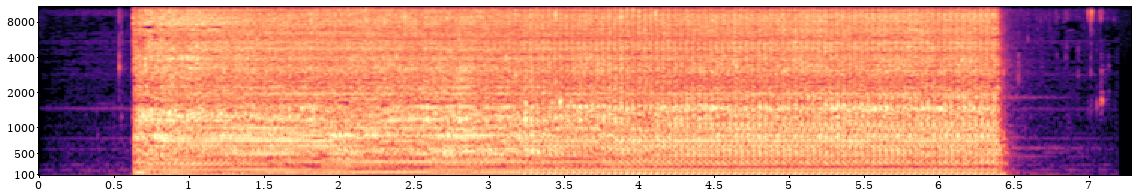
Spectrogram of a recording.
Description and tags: A coffee-maching makeing a coffee.
campus-upf, coffee-machine, coffee, UPF-CS13, expresso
